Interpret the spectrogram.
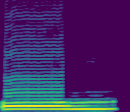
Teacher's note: जिन स्वरों के उच्चारण में दीर्घ स्वर से भी ज्यादा समय लगता है उसे प्लुत स्वर कहते हैं।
